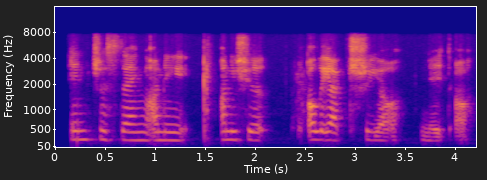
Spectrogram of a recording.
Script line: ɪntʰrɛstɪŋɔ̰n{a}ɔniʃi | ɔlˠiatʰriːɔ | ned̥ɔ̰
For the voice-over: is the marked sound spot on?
no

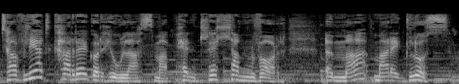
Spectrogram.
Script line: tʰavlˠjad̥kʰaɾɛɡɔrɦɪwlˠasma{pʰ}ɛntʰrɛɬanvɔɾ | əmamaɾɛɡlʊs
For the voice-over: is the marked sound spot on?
yes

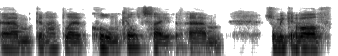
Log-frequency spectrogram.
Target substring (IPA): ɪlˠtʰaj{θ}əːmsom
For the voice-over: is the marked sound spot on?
no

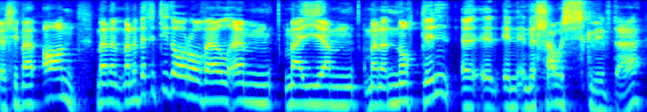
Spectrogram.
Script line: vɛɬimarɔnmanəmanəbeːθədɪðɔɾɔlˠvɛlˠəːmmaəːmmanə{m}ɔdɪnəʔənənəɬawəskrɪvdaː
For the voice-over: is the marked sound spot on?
no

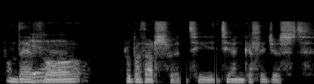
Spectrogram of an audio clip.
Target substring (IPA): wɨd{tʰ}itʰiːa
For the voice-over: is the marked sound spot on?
yes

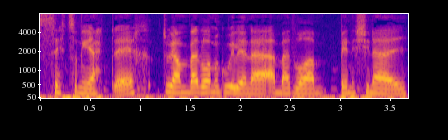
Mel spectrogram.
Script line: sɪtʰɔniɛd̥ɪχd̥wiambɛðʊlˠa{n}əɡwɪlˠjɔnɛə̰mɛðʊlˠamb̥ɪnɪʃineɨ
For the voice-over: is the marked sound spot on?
no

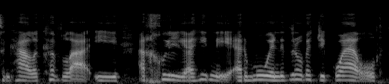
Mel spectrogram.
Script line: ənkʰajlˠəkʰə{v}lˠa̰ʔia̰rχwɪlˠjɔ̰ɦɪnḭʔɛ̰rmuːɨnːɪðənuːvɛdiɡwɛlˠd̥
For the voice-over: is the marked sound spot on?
yes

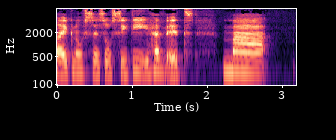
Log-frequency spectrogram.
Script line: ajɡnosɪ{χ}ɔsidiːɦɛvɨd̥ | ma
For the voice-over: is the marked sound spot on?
no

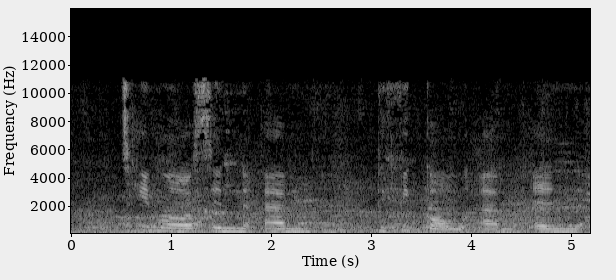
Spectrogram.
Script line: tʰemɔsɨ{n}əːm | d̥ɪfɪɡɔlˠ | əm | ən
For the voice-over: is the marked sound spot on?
yes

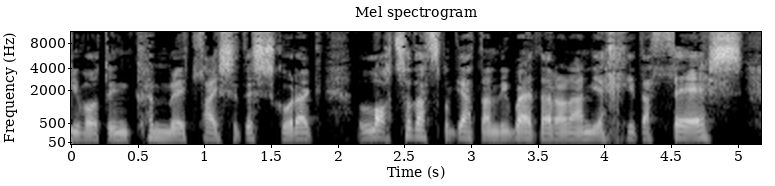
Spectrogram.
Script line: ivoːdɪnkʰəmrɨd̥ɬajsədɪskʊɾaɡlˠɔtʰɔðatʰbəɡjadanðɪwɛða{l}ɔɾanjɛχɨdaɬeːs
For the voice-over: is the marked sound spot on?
no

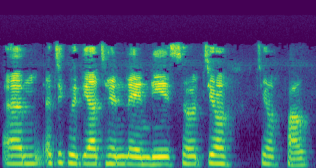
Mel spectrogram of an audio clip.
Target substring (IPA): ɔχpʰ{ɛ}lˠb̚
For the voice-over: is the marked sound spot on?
no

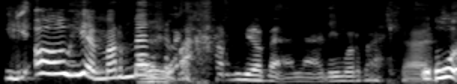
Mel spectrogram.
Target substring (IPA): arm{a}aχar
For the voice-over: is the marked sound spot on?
no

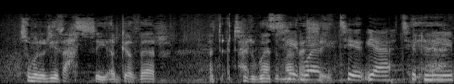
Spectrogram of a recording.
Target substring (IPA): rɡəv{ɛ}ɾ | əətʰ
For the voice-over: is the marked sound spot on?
yes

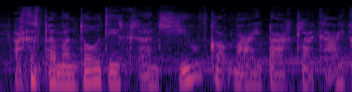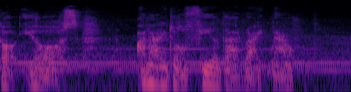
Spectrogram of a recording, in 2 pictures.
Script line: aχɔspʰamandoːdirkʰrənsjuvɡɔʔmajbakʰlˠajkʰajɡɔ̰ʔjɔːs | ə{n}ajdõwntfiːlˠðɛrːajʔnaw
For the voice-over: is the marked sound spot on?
yes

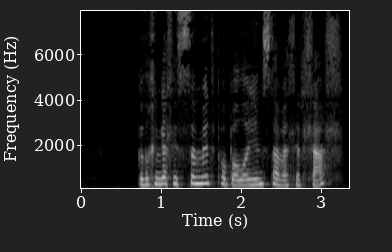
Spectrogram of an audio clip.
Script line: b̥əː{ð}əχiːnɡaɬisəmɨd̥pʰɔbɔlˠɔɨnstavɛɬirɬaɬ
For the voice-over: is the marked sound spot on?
yes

